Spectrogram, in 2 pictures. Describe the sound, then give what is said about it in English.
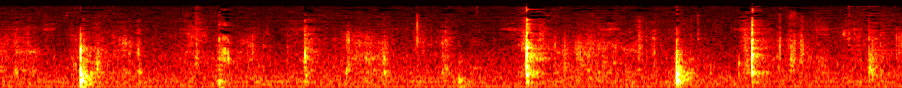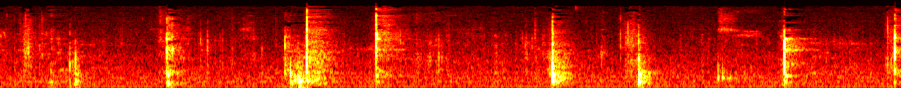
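Dry ingredients stirred in a bowl before the oil goes in, heard as many light, irregular clicks and taps of a utensil against the bowl, with soft scraping between them. “Mix the dry ingredients. So now mix.”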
